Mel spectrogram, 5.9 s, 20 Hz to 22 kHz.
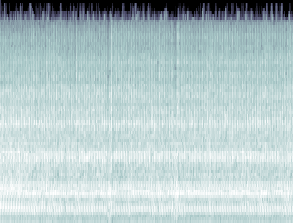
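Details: Small single-cylinder lawn mower engine on 87-octane fuel stored 13–14 months, started with choke out after about eight pulls, runs at a steady, even speed with no stumbling or surging: running normally.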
